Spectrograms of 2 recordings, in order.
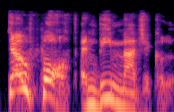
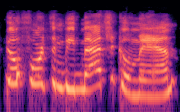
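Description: First: It is said in a Shakespearean voice. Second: It is said in Shaggy's voice.

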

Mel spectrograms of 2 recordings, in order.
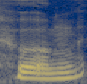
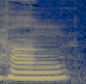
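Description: First: The name is said with a Vietnamese pronunciation. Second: The name is said with an American pronunciation. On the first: "if you pronounce it correctly the Vietnamese way" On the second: "for like Americanized version"

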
